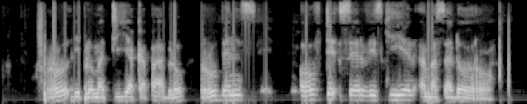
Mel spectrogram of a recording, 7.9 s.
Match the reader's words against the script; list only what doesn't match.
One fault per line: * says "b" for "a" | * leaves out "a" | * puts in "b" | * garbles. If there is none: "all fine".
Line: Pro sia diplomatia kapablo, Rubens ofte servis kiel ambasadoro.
* leaves out "sia"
